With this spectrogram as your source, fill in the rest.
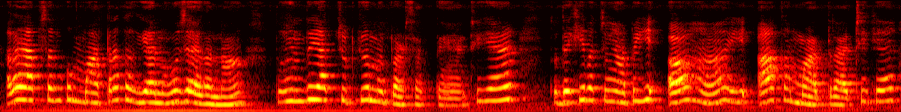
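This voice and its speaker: High-voiced woman teaching small children. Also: lively intonation, darkish tone, reverberant, muffled recording. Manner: slow, stretched-out word-by-word dictation; keeps checking understanding with questions. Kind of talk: children's reading lesson.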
